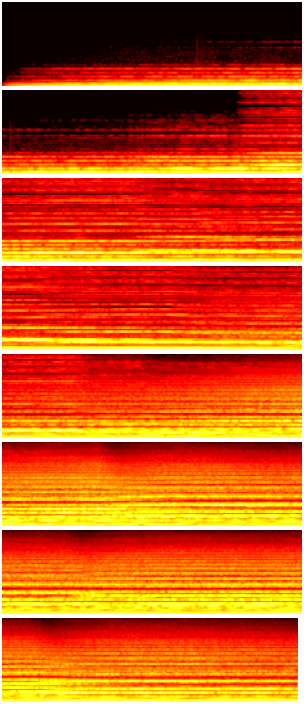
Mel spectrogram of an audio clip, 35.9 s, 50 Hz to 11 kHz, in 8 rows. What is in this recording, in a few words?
Dialog Ambient; gamerip; The Witcher 3 Wild Hunt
